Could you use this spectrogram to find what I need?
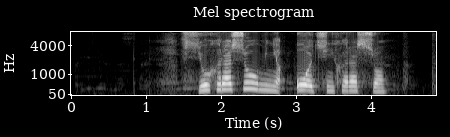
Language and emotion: Russian, positive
